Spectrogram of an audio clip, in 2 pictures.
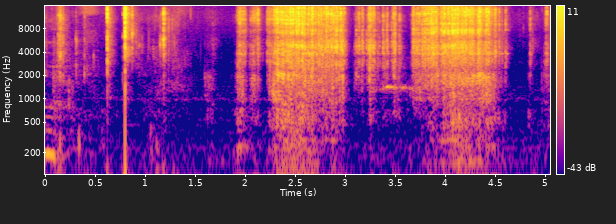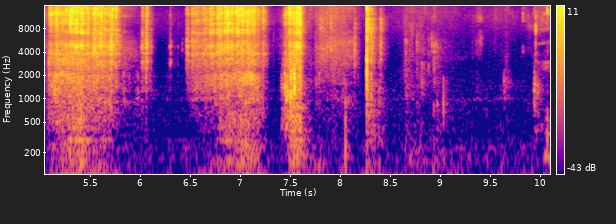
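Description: A pen drawing marking lines along an acrylic quilting ruler onto quilted fusible fleece: four or five scratchy strokes, each half a second to a second long. A few sharp clicks of the ruler being handled come in the first second or so.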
